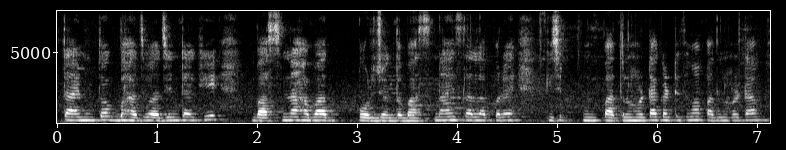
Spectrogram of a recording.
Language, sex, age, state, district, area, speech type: Odia, female, 18-30, Odisha, Balangir, urban, spontaneous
